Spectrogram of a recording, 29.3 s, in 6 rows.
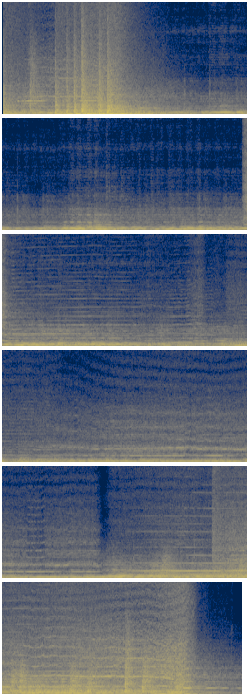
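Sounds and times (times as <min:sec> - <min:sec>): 
intense percussion: 0:00.0 - 0:29.2
battle horns: 0:23.8 - 0:29.2.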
